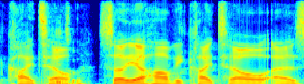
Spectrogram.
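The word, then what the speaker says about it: Keitel: is it is it Kel I always say kitel so yeah Harvey kitel as that FBI agent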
